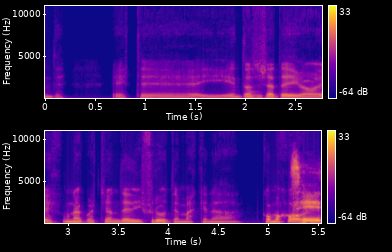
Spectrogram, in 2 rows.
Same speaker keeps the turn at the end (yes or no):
no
